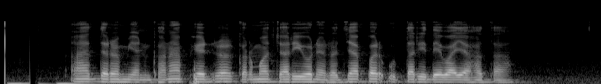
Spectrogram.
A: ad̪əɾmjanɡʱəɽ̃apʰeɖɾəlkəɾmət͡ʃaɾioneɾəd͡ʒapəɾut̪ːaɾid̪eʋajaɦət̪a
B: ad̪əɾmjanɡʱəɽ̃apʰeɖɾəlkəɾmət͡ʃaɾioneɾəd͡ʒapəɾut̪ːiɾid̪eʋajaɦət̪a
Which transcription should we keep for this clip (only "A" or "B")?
A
